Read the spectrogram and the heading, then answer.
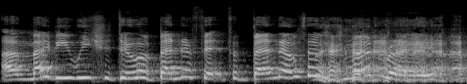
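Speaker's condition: Athetoid cerebral palsy; with myotonia and ataxia

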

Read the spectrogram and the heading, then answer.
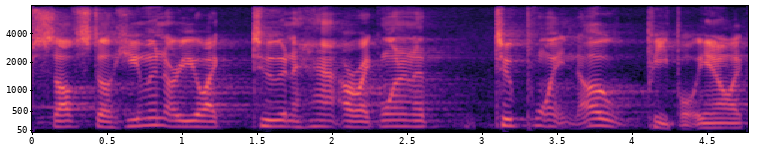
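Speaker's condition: No condition

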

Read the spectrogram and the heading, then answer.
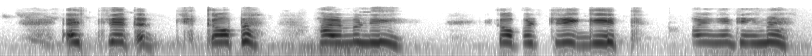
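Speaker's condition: Cerebral palsy; severe, wheelchair user

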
